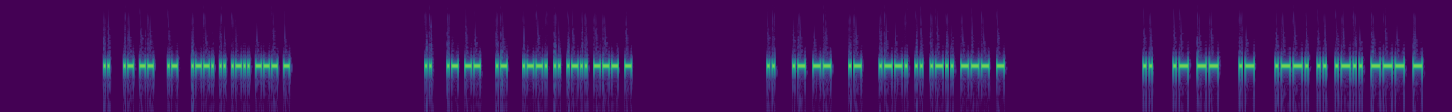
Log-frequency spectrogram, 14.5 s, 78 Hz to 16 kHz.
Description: Morse code, heard as a keyed tone, about 50 wpm, 700 Hz. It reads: I AM A PILOT I AM A PILOT I AM A PILOT I AM A PILOT
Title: Speed-Racing Common QSO Phrases - 40wpm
